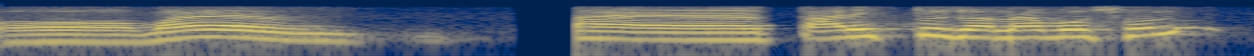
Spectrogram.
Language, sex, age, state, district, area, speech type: Assamese, male, 30-45, Assam, Kamrup Metropolitan, urban, conversation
